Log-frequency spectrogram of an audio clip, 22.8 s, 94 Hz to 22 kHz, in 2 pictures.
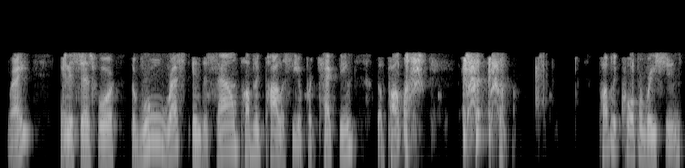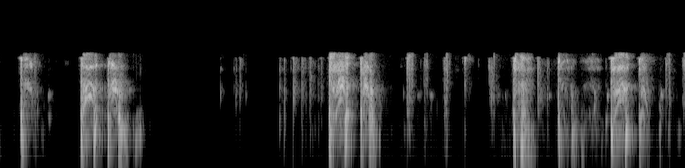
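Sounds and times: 
speech: 0.2 - 7.1, 7.7 - 8.6, 10.0 - 12.0, 12.8 - 13.8, 17.0 - 17.8, 20.0 - 20.4, 21.6 - 22.2
person coughing with a dry, irritated throat: 6.7 - 7.2, 7.8 - 8.5, 12.8 - 13.7, 16.9 - 17.8, 20.0 - 22.4.

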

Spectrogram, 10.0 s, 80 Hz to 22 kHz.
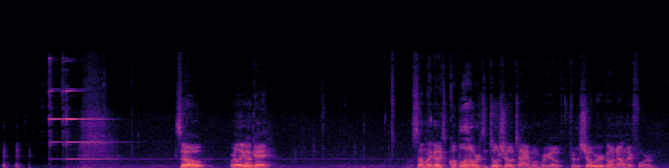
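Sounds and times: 
bell ringing: 0.6 - 4.4
speech: 2.7 - 4.1, 6.2 - 10.0.

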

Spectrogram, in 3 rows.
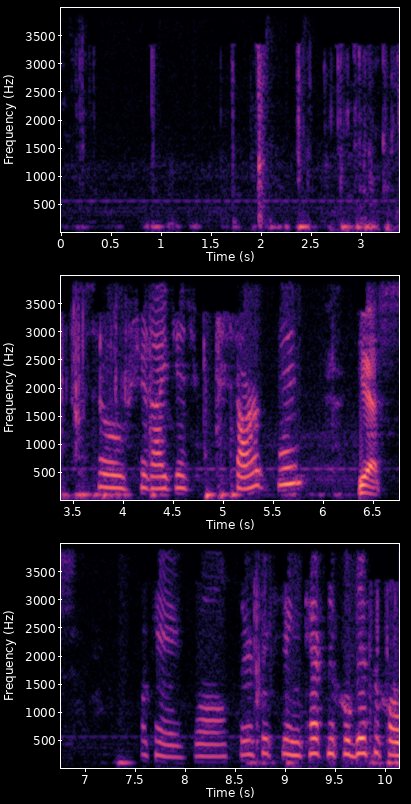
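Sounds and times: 
faint electrical hum: 0.0 - 10.1
typing on a computer keyboard: 0.1 - 5.2, 8.6 - 10.1
speech: 3.7 - 6.7, 7.6 - 10.1.

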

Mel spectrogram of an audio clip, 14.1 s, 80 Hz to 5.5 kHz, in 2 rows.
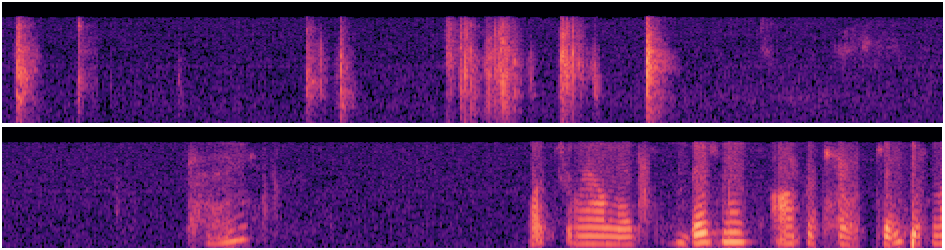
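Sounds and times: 
deck of cards being shuffled: 2.3 - 2.7, 3.3 - 5.1
speech: 11.4 - 14.0.

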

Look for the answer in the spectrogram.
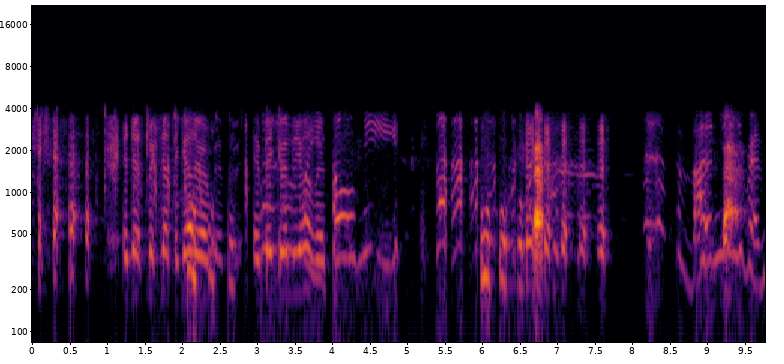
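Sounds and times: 
laughter: 0.0 - 3.8, 5.4 - 8.8
speech: 1.5 - 4.8, 5.4 - 7.4
dog barking: 6.6 - 7.0, 9.2 - 9.6.

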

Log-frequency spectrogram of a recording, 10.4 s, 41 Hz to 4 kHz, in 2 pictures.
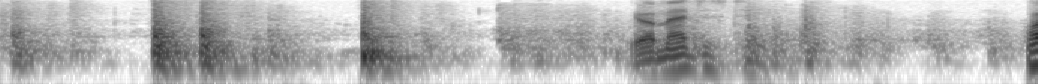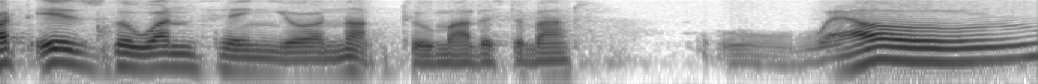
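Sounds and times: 
wooden door being opened by a page: 0.0 - 5.8
speech: 3.2 - 4.1, 5.1 - 8.2, 9.3 - 10.2.

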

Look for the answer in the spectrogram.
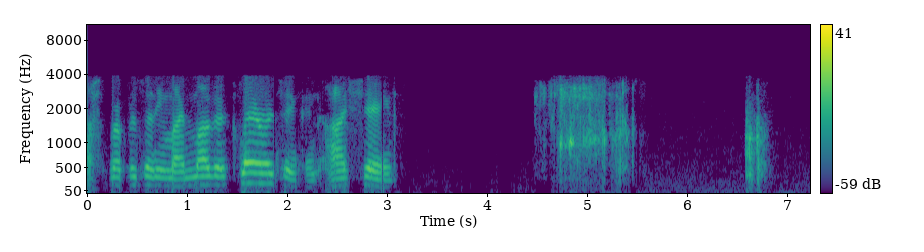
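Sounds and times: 
speech: 0.2 - 3.2, 6.6 - 6.8
liquid poured as a libation, splashing: 4.5 - 5.6.

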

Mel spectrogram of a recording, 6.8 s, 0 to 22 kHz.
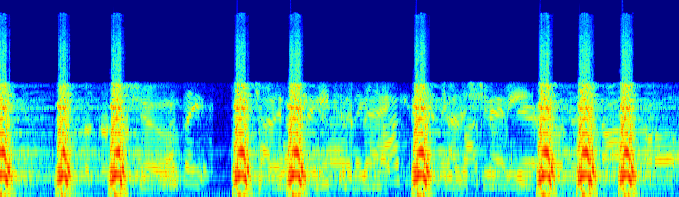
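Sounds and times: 
big ferocious female dog barking: 0.0 - 1.5, 2.3 - 3.3, 4.1 - 4.6, 5.3 - 6.6
speech: 0.1 - 6.7.

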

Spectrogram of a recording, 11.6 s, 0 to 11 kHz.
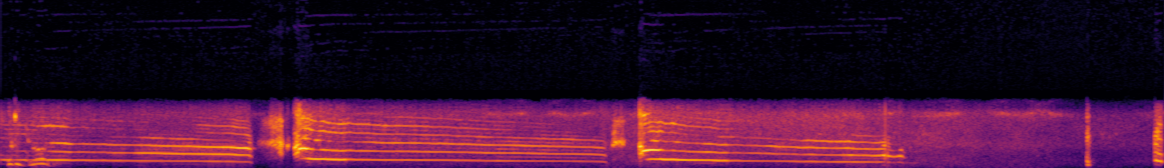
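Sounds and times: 
person howling like a werewolf: 0.0 - 9.0.

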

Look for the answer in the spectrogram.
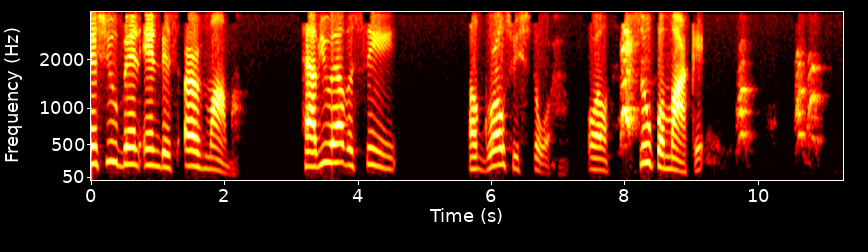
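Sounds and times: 
speech: 0.0 - 2.3, 3.2 - 4.6, 5.7 - 9.3
dogs barking indoors: 7.9 - 8.3, 9.7 - 11.1.

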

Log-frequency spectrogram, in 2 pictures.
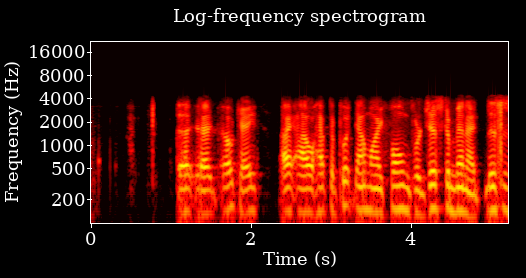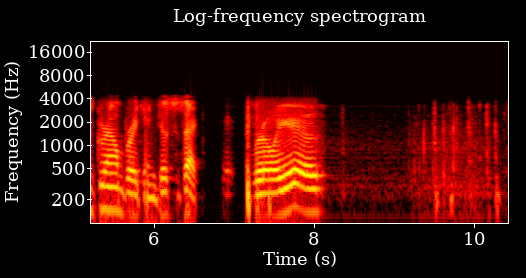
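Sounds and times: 
speech: 1.1 - 6.6, 7.2 - 8.2
typing on a computer keyboard: 9.3 - 10.4.

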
